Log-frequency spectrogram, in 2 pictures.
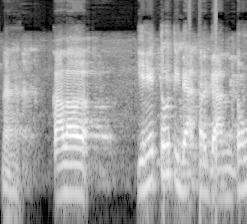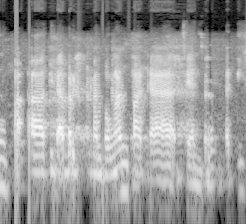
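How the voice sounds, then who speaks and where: A young man teaching French on a video call, drilling pronunciation slowly and repeating phrases. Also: medium pitch, big pitch swings, a crowd in the background, low-quality recording. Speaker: French tutor. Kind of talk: online French lesson.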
